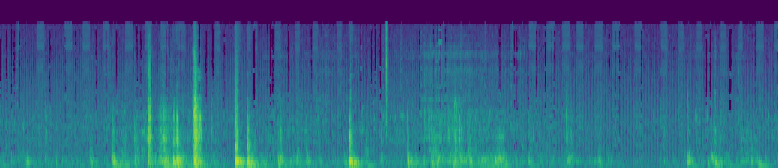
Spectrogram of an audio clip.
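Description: Hollow knocks and clunks on a Hobie Outback's plastic hull as the rudder is deployed, mostly between about two and six seconds in, with a few fainter ones near the end. Underneath runs a steady low rush of wind and water on the kayak.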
